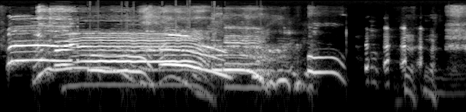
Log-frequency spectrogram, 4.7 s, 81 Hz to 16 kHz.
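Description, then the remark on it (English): About 21 people, unmuted on a video call, cheering and whooping together at once, loud and overlapping with sustained high-pitched tones, then breaking into scattered shorter shouts and laughs toward the end. “Well, as we said, we have 21 people here, so let me unmute everyone, and let's just give a big cheer, because this is very, very exciting to have everyone here.”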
